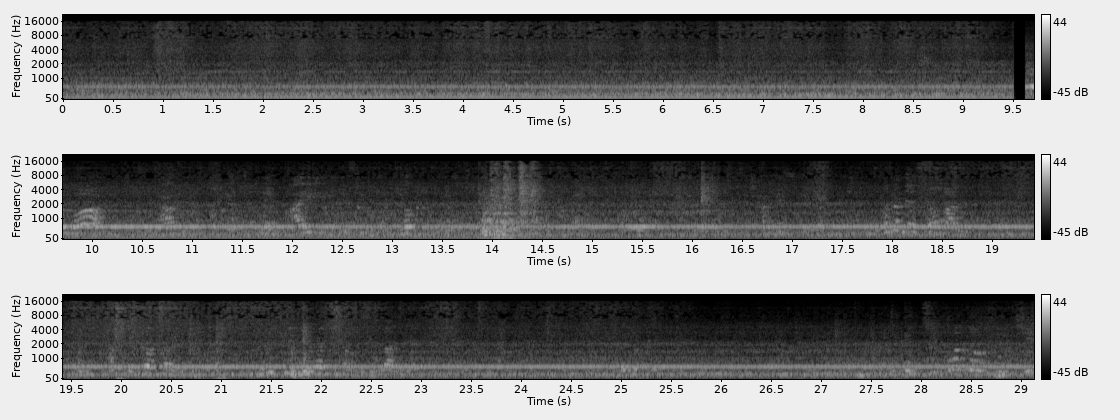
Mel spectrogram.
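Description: Electric grinder's motor running with a steady hum as pears, apples and radish are ground through it. The sound cuts out for an instant about ten seconds in, then the motor runs on.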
